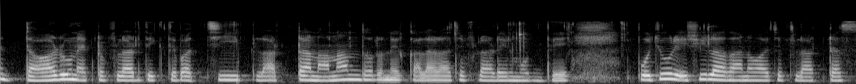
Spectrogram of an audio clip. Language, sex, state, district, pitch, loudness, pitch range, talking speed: Bengali, female, West Bengal, Kolkata, 190 Hz, -16 LUFS, 185-210 Hz, 125 wpm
